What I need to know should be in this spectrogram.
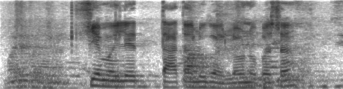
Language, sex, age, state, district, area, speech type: Nepali, male, 18-30, West Bengal, Jalpaiguri, rural, read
